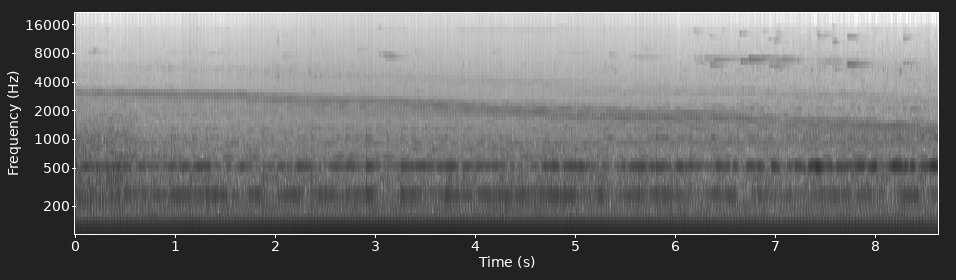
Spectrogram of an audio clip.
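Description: Ambient background music: a deep steady drone with a held middle tone and a higher tone that slowly falls in pitch.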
